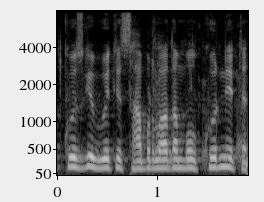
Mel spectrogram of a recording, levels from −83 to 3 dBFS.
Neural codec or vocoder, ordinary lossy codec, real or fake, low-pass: none; none; real; none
